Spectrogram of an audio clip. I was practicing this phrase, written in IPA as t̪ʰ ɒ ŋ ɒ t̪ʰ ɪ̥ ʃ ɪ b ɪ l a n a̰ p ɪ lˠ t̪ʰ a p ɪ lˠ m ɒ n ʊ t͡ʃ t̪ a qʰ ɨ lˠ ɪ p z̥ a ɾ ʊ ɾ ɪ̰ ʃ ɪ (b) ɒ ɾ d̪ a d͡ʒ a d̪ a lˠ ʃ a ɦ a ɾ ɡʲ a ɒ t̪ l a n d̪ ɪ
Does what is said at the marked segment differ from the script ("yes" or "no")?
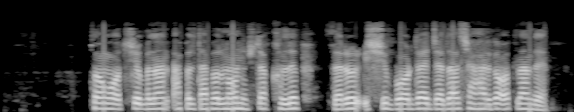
no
